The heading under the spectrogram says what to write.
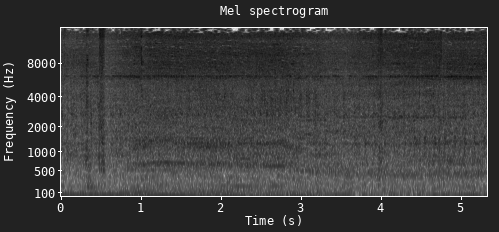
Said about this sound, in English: This is one of the local cars you can hear driving past.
